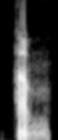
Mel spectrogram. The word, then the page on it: ham: British English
